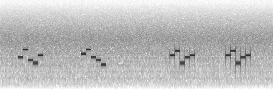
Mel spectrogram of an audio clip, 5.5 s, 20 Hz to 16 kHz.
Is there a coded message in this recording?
Yes: five-tone selective call (CCIR) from 0.3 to 5.0 s, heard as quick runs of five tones, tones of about 100 ms. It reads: 66427 88641 70267 70267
